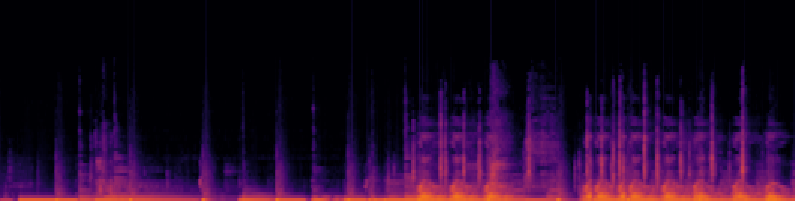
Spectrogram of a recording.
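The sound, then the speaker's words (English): A toy dog guitar plays a tune made of pitched, synthetic barking notes, each yap landing on a different pitch in a bouncy melody, loud with no talking. “He did play on the dog guitar the other day.”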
